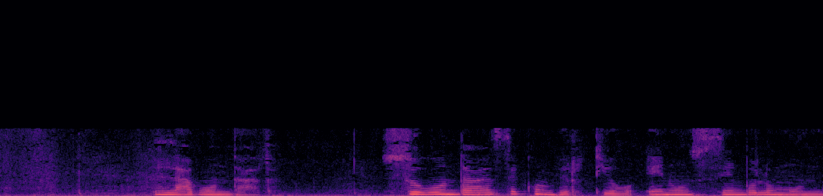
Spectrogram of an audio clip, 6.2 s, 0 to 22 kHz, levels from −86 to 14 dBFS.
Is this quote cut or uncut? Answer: uncut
